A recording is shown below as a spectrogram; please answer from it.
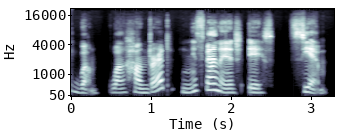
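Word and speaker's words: cien: And finally, the big one 100 in Spanish is senm. Think of the word century. A century is 100 years. So when you hear sen, you can link to the word century. 100 sen.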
